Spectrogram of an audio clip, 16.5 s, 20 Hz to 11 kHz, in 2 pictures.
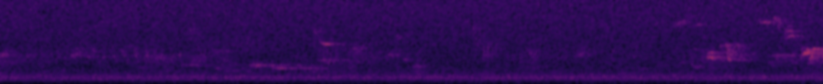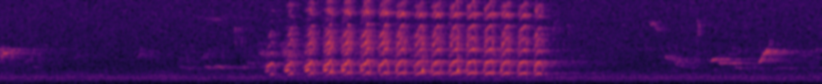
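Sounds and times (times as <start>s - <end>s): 
European green woodpecker Picus viridis laughing call: 10.9s - 13.9s.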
